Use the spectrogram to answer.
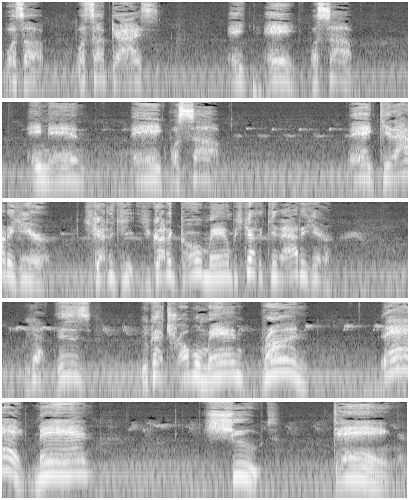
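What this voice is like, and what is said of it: Imitates another person's voice. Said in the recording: “my Jesse impression”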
